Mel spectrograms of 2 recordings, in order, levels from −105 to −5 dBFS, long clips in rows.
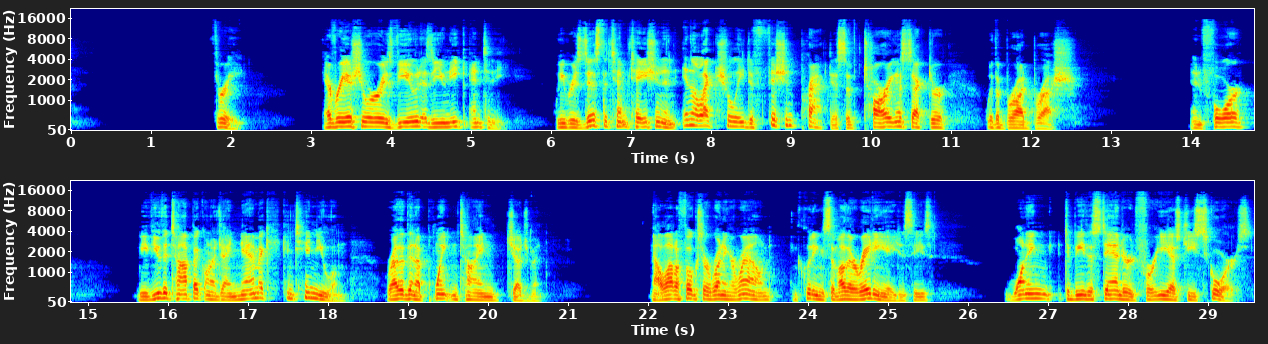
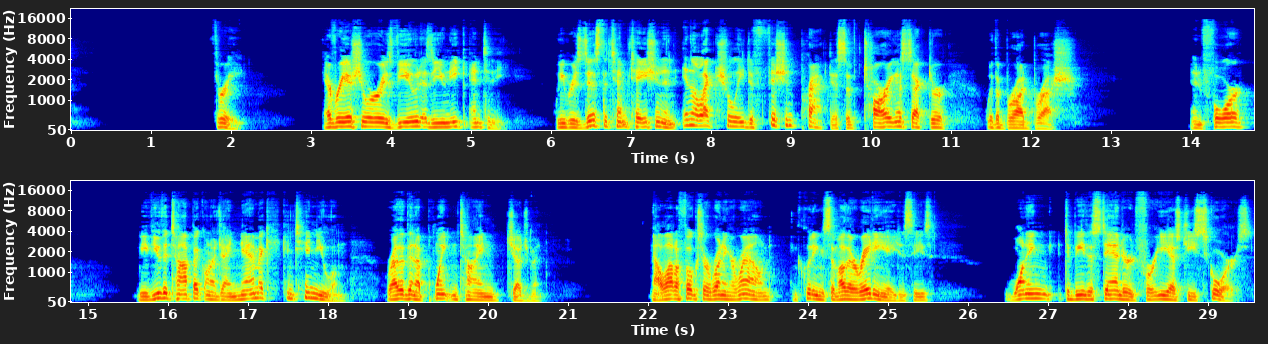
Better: neither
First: none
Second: none

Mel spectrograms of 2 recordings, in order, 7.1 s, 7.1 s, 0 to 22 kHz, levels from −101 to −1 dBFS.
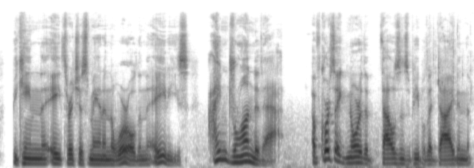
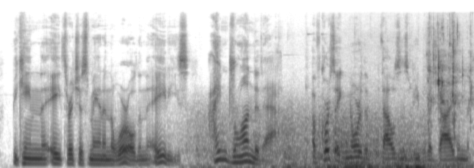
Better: first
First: rain or running water; faint; throughout; 30 dB below the speech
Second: rain or running water; loud; throughout; 3 dB below the speech

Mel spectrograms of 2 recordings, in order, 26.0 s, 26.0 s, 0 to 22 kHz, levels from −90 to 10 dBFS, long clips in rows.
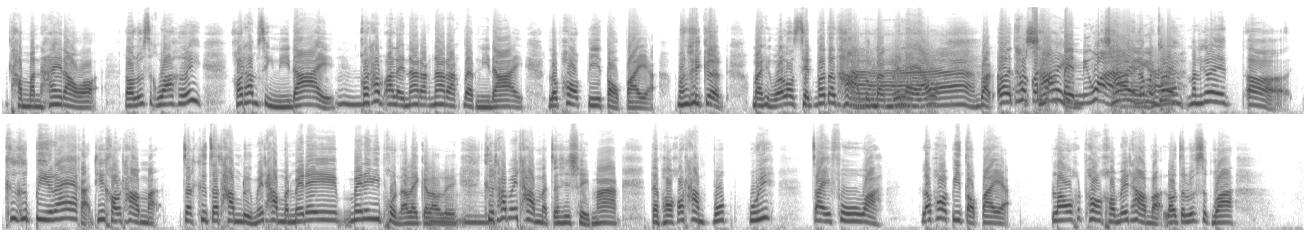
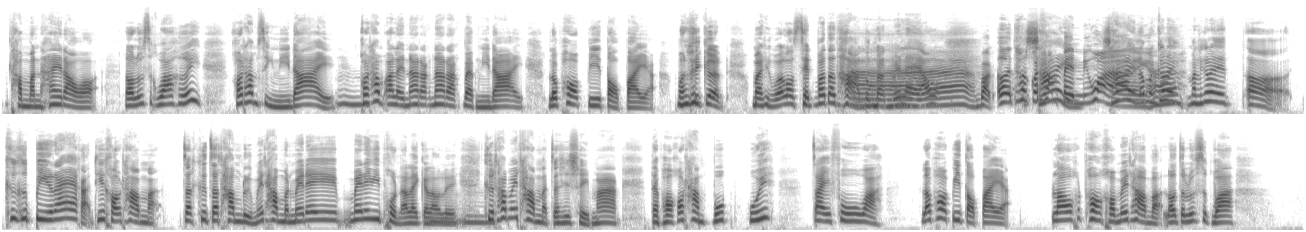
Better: second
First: distortion; slight; 10 dB below the speech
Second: none

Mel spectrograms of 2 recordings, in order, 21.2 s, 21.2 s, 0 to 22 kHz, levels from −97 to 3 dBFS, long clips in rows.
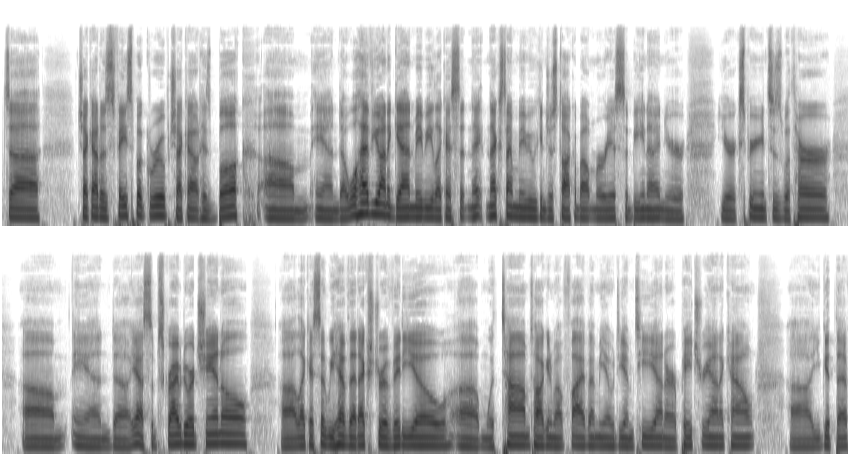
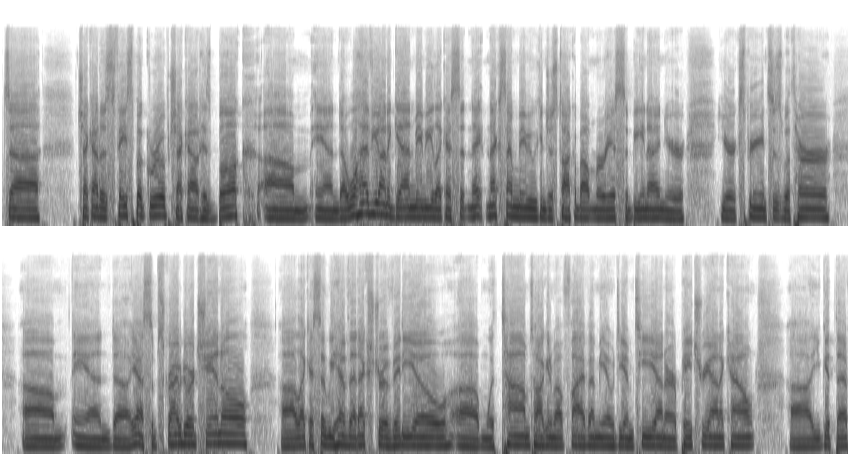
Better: first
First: none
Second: distortion; heavy; 5 dB below the speech

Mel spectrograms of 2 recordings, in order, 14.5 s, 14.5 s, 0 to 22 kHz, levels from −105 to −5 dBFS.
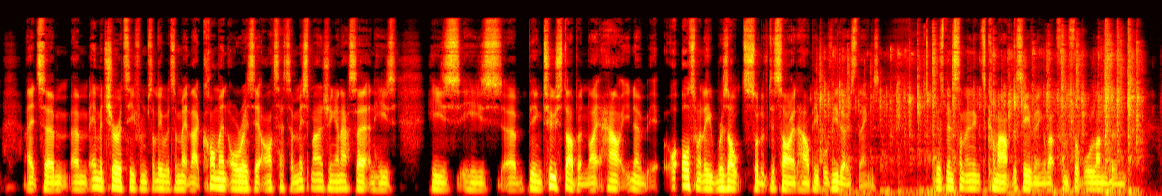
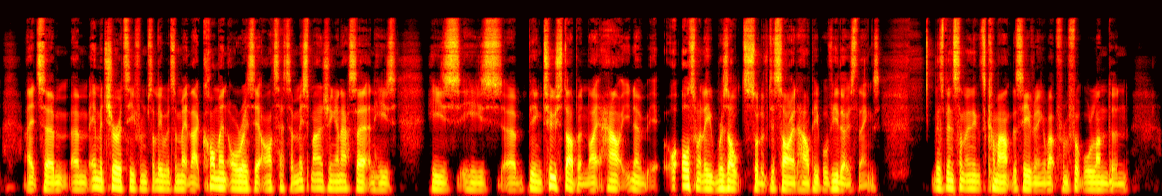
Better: second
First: keyboard typing; noticeable; from 10 s on; peak 1 dB below the speech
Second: none

